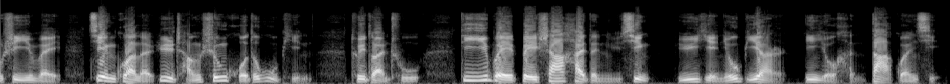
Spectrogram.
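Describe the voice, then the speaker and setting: A man narrates a scripted plot summary in a low voice. His pitch moves up and down in a lively way while he keeps to formal, written phrasing. The sound is dry and close. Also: no room sound. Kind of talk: scripted narration, film recap.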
